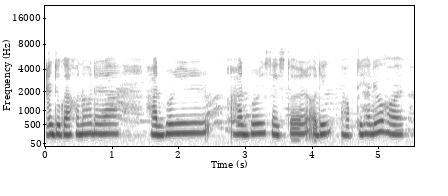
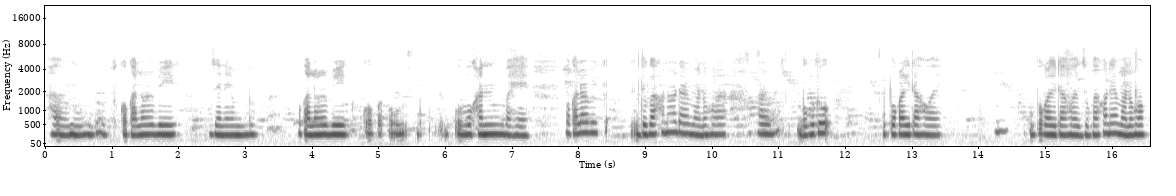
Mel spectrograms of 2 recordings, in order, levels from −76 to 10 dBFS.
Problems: constant background noise, background conversations at intervals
